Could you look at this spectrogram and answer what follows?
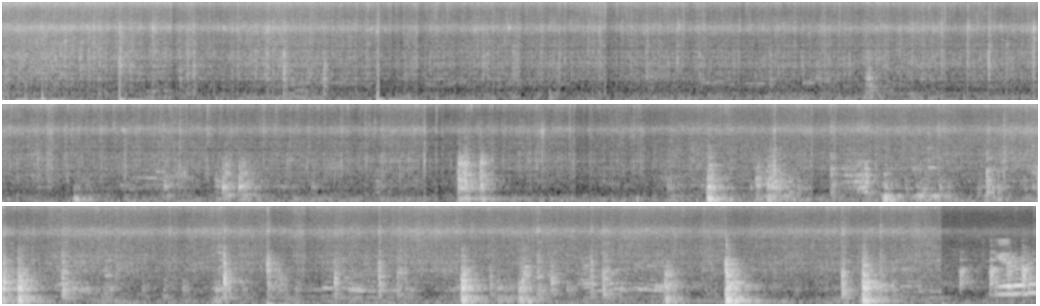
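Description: Chopped onion and green chilli fry in hot oil in a pan for a Kannada keerai soppu saru, a loud steady sizzle with repeated spoon scrapes and stirring knocks growing busier toward the end, and no talking.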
